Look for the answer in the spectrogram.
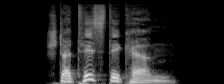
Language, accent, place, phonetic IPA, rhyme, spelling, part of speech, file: German, Germany, Berlin, [ʃtaˈtɪstɪkɐn], -ɪstɪkɐn, Statistikern, noun, De-Statistikern.ogg
- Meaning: dative plural of Statistiker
